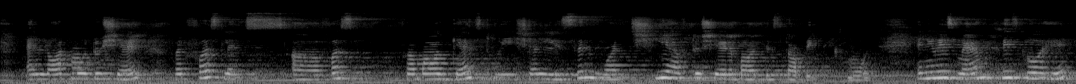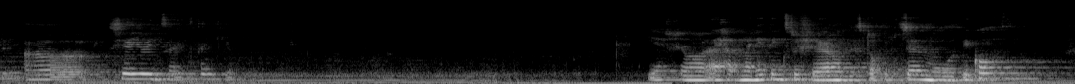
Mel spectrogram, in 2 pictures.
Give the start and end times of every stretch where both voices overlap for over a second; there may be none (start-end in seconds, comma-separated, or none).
none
